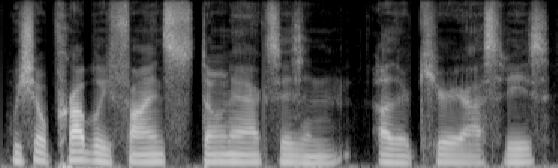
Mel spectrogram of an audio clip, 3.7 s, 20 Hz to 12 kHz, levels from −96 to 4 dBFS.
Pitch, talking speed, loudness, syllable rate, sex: 105 Hz, 145 wpm, -22 LUFS, 5.0 syllables/s, male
